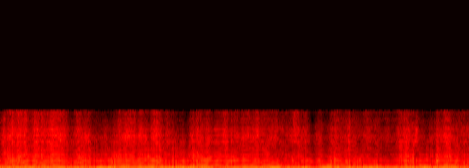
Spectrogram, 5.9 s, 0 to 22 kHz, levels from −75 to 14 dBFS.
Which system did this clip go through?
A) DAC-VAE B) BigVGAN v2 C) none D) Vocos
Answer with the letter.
D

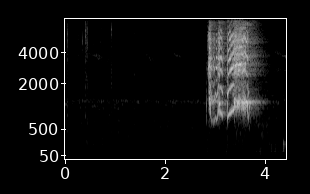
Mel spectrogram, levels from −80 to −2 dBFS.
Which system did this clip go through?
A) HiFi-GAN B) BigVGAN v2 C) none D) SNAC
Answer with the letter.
C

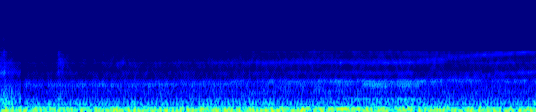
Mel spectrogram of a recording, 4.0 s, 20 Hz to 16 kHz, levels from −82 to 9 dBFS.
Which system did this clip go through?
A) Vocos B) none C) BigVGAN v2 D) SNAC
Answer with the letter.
A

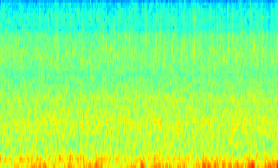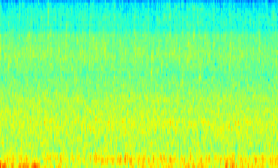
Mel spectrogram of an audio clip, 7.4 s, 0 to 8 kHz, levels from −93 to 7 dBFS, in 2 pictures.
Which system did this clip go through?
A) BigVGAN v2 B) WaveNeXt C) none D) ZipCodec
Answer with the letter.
C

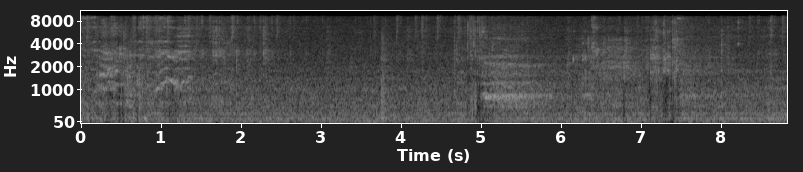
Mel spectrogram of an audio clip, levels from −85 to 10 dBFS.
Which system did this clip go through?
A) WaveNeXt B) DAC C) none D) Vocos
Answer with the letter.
C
